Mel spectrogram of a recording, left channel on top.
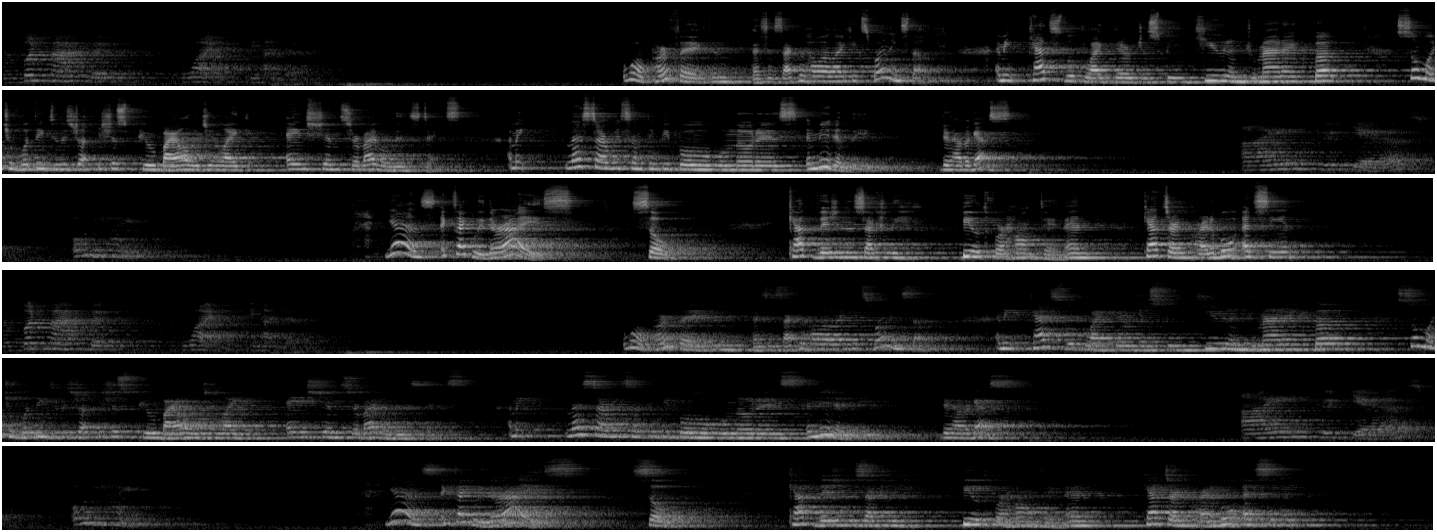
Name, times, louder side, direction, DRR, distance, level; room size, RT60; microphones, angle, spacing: voice 1, 0.2-1.0 1.8-3.0 26.7-28.5 29.3-30.0, equal, 75° right, -4 dB, 1.7 m, -45 dB
voice 2, 6.2-9.3 9.8-13.4 14.0-16.7 17.2-18.9 19.4-19.6 20.0-23.0 23.7-24.4 32.3-34.4 35.0-35.4 36.5-37.8 38.2-39.6 40.1-41.6, left 4 dB, 80° left, 8 dB, 0.5 m, -29 dB
8.8 x 7.6 x 2.7 m, 2.1 s
head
